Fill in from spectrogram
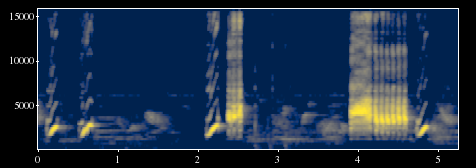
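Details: Sirtu lure song to make rival birds aggressive, cipou brondol type: spaced rising whistled notes, a short buzzy note, then a loud pulsed rattling burst followed by another rising whistle.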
